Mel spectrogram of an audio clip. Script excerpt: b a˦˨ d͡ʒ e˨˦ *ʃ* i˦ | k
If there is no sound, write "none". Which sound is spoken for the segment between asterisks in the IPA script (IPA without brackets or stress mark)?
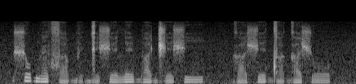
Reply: ʃ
